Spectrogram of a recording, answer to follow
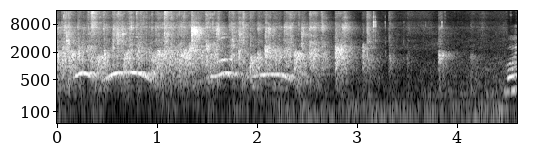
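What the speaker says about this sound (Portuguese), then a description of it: "mais uma vez, uma salva de palmas para a Antonella" Students in a Sunday class on the Ten Commandments give a round of applause, a close burst of many hands clapping that thins out toward the end, with a few brief tonal squeaks mixed in.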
